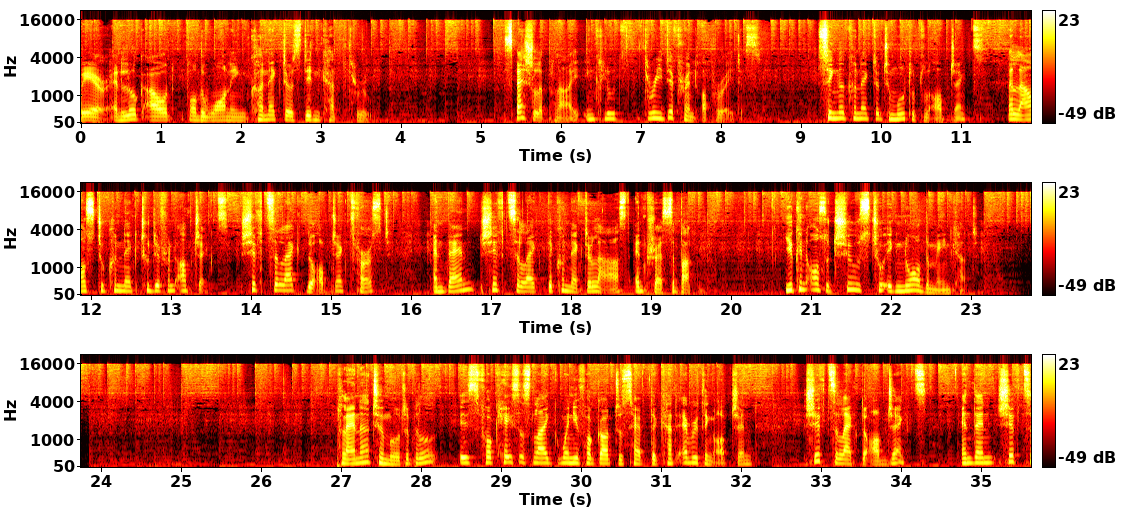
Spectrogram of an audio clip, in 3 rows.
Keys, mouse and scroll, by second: 5.1 right click, 5.5 right click, 6.9 shift+right click, 10.0 alt+a, 10.5 n, 11.8 click, 13.9 right click, 14.8 shift+right click, 16.2 right click, 19.8 click, 21.9 ctrl+z, 22.8 click, 23.5 click, 24.4 middle click, 25.1 right click, 25.5 g, 26.4 middle click, 27.1 shift+middle click, 27.1 scroll up 2, 27.4 middle click, 30.4 right click, 30.8 right click, 31.2 right click, 33.5 right click, 33.9 right click, 34.4 right click, 35.1 shift+right click, 35.5 shift+right click.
